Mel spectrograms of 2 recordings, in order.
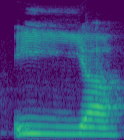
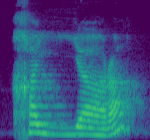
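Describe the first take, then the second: First: Khayyara in slow separate pieces, kha, iyya, ra; broken down, doubled consonant. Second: Said in the usual way. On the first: Shown as a demonstration. Teacher explaining the shedda, khayyara piece by piece with held y. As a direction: split khayyara and hold the doubled y. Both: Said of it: "tu dois doubler la consonne".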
